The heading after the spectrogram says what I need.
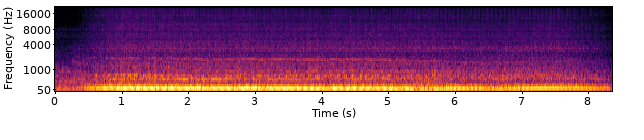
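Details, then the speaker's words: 2JZ inline-six swapped into a Hellcat Challenger, first start with FuelTech FT600 ECU: smooth, steady, quiet idle hum with even rhythm and no knocks or ticks, likened to a straight-six Challenger SXT; normal idle. "No, it sounds great. Quiet right now. You know what this reminds me of? V6."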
